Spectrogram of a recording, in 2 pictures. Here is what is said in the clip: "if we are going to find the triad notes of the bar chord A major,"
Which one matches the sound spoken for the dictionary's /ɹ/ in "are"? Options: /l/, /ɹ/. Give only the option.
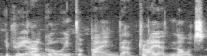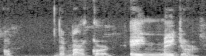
/ɹ/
